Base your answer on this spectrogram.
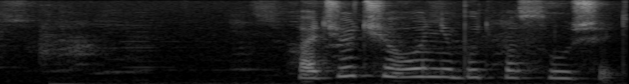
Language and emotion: Russian, neutral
